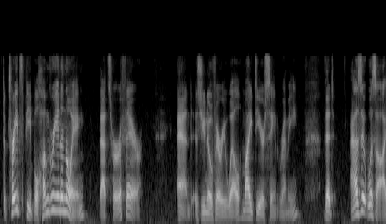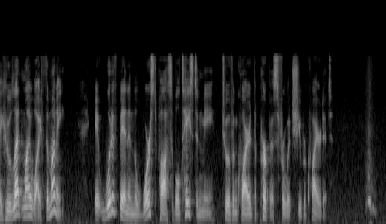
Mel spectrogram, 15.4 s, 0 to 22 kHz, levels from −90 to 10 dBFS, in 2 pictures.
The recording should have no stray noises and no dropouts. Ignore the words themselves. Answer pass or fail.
fail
